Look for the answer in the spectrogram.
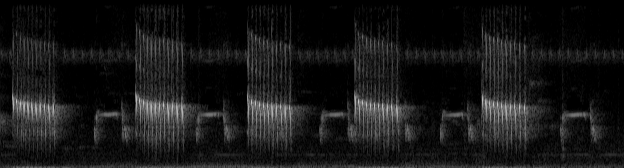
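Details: Female prinia calling the male, used as a lure recording: loud, buzzy, rapidly pulsed trills about half a second long, repeated roughly every one and a half seconds, with short thin whistled notes between bursts.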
